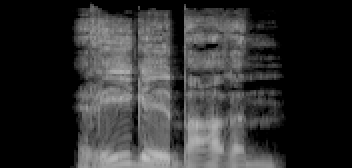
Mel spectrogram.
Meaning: strong dative masculine/neuter singular of regelbar
- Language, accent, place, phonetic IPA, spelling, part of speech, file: German, Germany, Berlin, [ˈʁeːɡl̩baːʁəm], regelbarem, adjective, De-regelbarem.ogg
